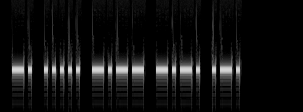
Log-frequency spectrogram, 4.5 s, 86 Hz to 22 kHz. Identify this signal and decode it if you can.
Morse code, heard as a keyed tone, about 20 wpm, 700 Hz. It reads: N5YCR
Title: USA Call Signs - 5 Characters - Repeated 2x - 20wpm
